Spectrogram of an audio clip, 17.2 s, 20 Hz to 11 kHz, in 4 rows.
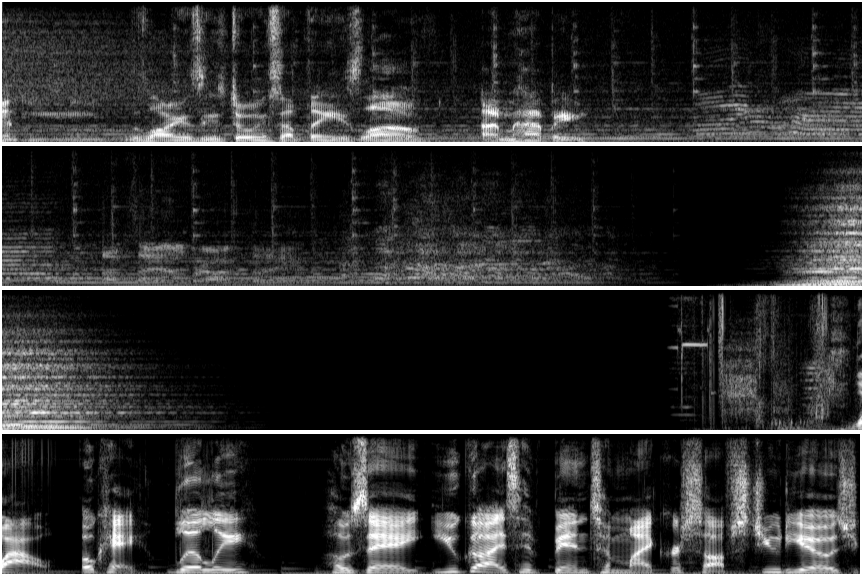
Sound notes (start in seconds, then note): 5.9 laughter; 8.1 xbox sound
